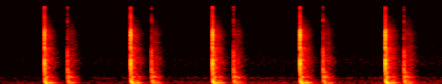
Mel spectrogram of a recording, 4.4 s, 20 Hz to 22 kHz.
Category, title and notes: Sound effects > Other
Click sound effect 3
This sound is completely free and you can use it in any way you like.
click, effect, game, gamesound, gamesoundeffect, sfx, sound, tik, tok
